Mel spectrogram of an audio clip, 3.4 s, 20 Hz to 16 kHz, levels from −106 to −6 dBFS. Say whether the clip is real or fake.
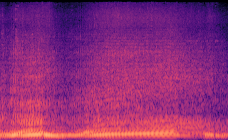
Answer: real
